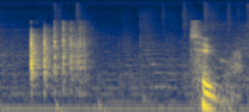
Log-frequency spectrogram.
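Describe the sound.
Six-sided die rolled during a tabletop role-playing game, clattering in a quick burst of sharp hard clicks that bounce and settle within half a second.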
